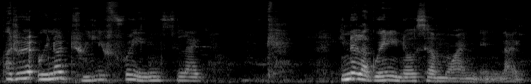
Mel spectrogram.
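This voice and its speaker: A woman's voice: on the low side, expressive, a little slow, warm tone. Casting: young Setswana-speaking woman from South Africa, chatty YouTuber, faint hiss behind. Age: young adult. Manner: chatty, rambling, trails off into whispers while reading questions. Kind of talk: casual tag video chat.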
